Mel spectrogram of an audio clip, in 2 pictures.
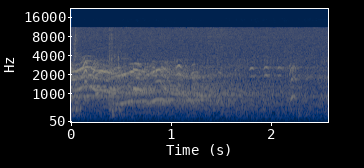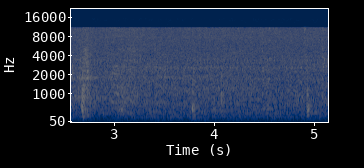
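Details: A coyote pack in rural Massachusetts, recorded in November 2015, howls together in a chorus of overlapping, wavering, high-pitched howls and yips that fade away.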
